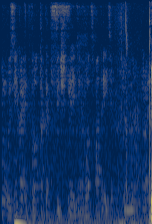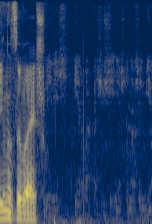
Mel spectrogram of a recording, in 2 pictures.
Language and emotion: Russian, neutral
